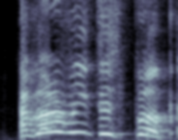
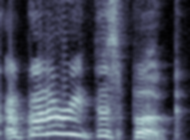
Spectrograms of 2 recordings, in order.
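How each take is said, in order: First: Pitched up, eager about the book; eager exclamation. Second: Said in the usual way. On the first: Real, not acted. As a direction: announce it with excitement. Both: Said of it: "pages and pages of lore".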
